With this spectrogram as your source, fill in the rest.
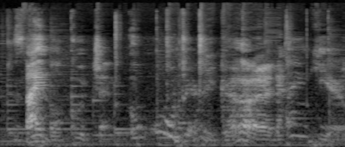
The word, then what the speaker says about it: Zwiebelkuchen: Pronunciation. Zwiebelkuchen.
